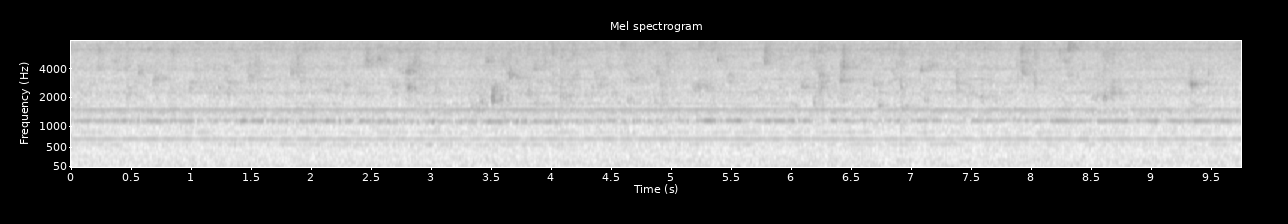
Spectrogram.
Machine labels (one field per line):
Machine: pump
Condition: normal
